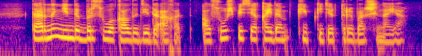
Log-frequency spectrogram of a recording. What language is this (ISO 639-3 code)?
kaz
